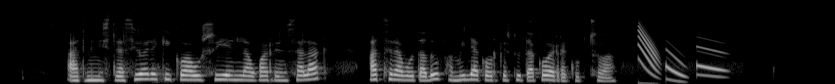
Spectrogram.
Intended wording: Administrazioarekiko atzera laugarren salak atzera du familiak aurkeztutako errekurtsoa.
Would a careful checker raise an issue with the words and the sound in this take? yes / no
yes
